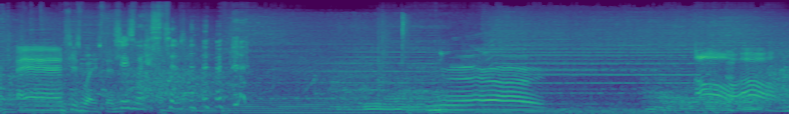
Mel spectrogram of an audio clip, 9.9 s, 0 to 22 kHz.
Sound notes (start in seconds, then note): 4.4 person snoring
